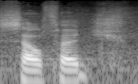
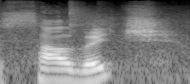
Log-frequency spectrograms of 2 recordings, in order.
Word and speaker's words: selvedge: correctly I hope yeah lots of people call Salvage some people call itelf Edge but we are so used to hearing it all sorts of ways you're telling me I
